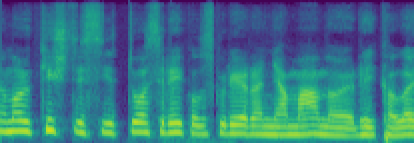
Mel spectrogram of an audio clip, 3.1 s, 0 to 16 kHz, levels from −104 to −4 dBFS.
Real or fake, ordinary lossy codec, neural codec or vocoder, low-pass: fake; AAC, 48 kbps; autoencoder, 48 kHz, 32 numbers a frame, DAC-VAE, trained on Japanese speech; 14.4 kHz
